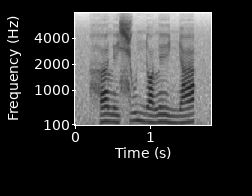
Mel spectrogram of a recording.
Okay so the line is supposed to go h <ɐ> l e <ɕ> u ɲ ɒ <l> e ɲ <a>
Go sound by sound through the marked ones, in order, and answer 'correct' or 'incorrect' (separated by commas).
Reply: correct, correct, correct, correct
